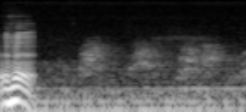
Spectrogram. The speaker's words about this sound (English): Yeah, your dogs are way loud.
